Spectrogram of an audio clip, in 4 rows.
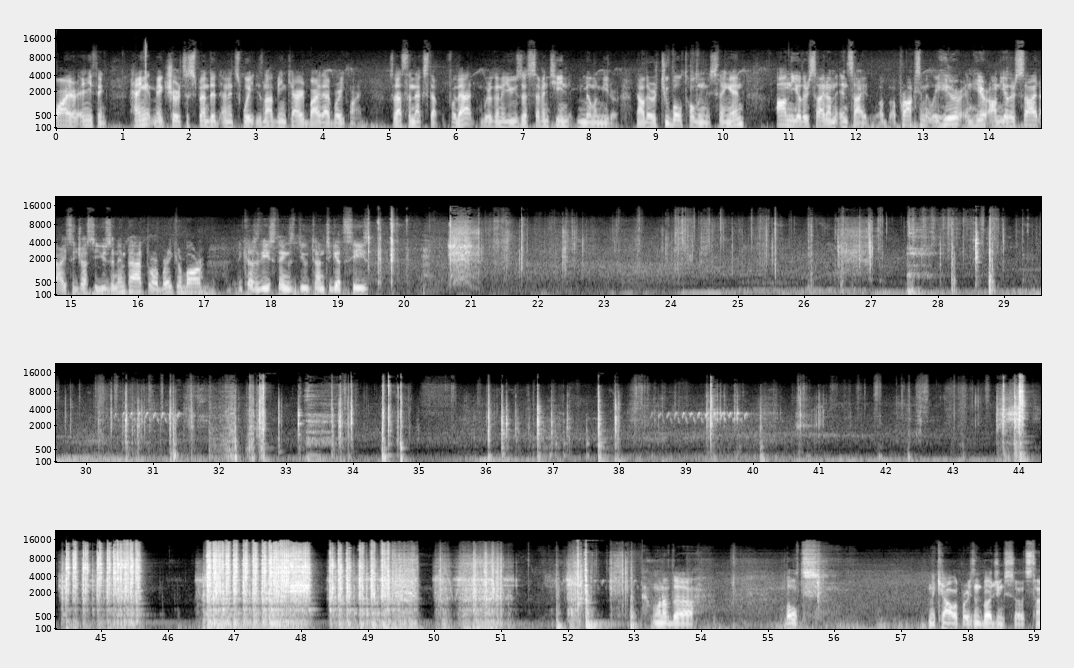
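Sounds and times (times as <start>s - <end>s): tool handling clicks and knocks: 19.4s - 27.3s, 27.9s - 35.1s, 35.8s - 53.2s
impact wrench hammering: 46.4s - 51.2s.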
